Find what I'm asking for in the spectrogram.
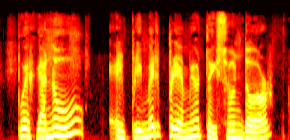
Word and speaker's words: Toisón de Oro: No sé cómo se pronuncia bien. – Toisón de Oro.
